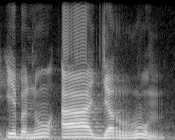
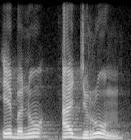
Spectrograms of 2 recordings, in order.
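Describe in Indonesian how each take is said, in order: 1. 'a' mengikuti j, dan r-nya dobel. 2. Tidak ada vokal yang mengikuti j, dan r-nya tunggal. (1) "jimnya kita fathah, ra-nya kita dhammah dan di tasydid" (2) "mensukun jim dan mendomah ra tanpa ditasydidkan"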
